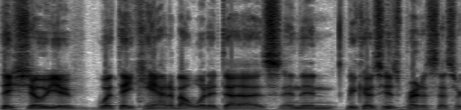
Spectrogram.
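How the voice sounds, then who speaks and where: Using an ordinary speaking voice, a man with an American accent speaks at a fairly quick pace with fairly even intonation. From Bay Area, California. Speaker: podcast host. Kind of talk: casual interview.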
